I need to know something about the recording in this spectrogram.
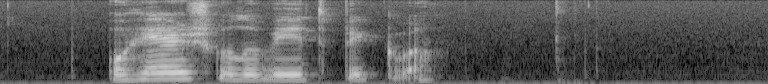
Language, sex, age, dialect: Faroese, female, 15-35, Suðurstreymoy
